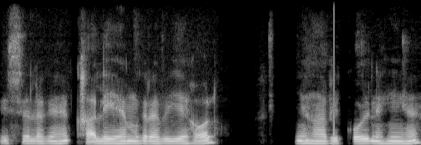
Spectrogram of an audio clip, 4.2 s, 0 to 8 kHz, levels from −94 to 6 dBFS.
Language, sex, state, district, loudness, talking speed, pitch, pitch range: Hindi, male, Bihar, Muzaffarpur, -16 LUFS, 215 wpm, 120 Hz, 120-125 Hz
